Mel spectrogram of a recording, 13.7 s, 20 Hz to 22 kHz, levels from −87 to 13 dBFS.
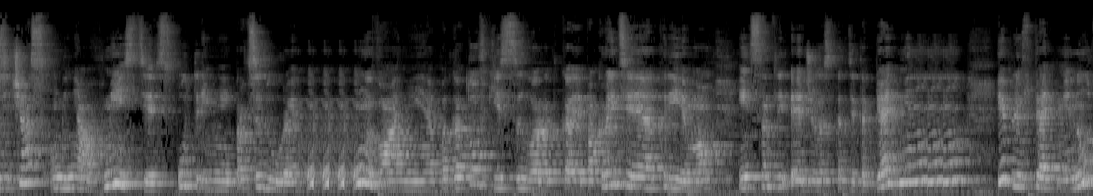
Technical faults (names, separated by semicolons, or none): repeated frames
